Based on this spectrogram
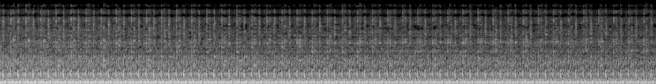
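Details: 1996 Dodge 2500 diesel idling cold, still burning off oil after turbo failure: steady low clatter, even pulse near 200 per minute; shakes and idles rough cold with a tick, smoother once warm.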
